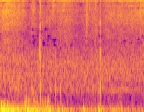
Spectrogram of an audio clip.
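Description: A few footsteps through grass, with low wind rumble on the phone's microphone.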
